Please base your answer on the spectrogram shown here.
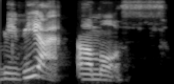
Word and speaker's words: vivíamos: Comíamos and vivíamos. Accent on the I.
